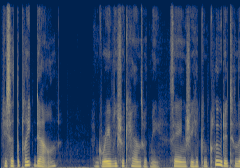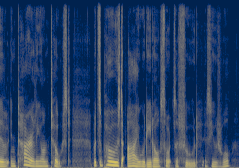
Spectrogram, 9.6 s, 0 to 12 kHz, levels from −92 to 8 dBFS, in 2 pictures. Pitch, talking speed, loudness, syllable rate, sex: 170 Hz, 195 wpm, -19 LUFS, 5.4 syllables/s, female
